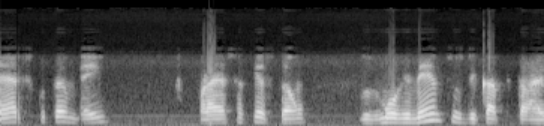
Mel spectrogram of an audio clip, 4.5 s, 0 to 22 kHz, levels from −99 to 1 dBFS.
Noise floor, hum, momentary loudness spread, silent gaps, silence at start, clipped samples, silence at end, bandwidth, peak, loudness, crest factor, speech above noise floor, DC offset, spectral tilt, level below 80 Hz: -41 dBFS; none; 10 LU; none; 0 s; under 0.1%; 0 s; 8.8 kHz; 0 dBFS; -17 LUFS; 16 dB; 25 dB; under 0.1%; -7.5 dB/octave; -52 dBFS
